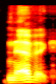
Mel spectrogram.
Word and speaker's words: Nevik: Nevik is how I say it.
